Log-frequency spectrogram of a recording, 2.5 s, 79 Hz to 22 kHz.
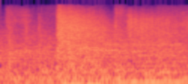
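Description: Lascannon fire in Warhammer 40K Space Marine lands as a loud, heavy blast that bursts suddenly and then rumbles on with a second jolt. No one speaks over it.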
